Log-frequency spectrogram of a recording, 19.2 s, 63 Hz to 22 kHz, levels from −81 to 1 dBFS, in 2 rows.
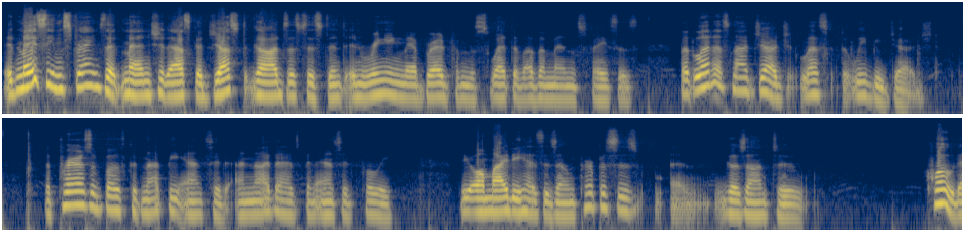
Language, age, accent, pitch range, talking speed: English, 60-79, American, 135-175 Hz, 180 wpm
